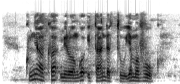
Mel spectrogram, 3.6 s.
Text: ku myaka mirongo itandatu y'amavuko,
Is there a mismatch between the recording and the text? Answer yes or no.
no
